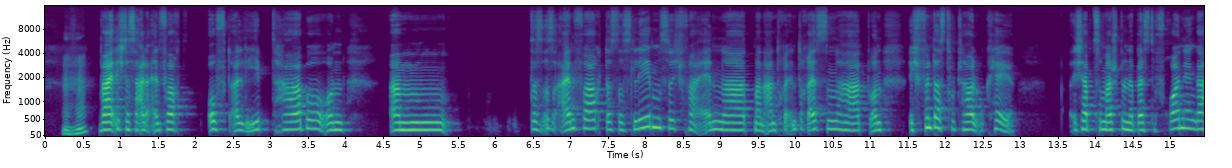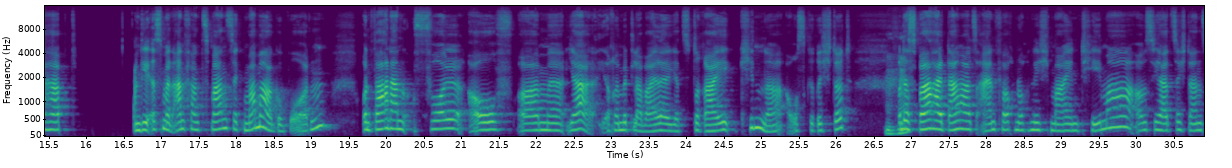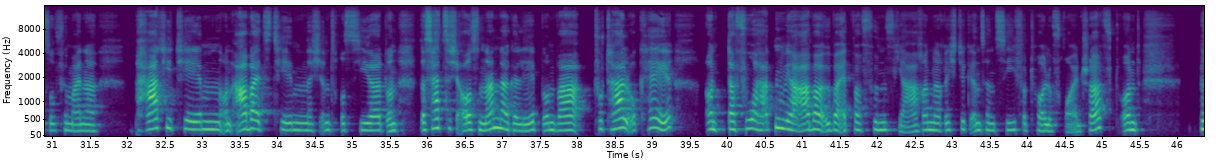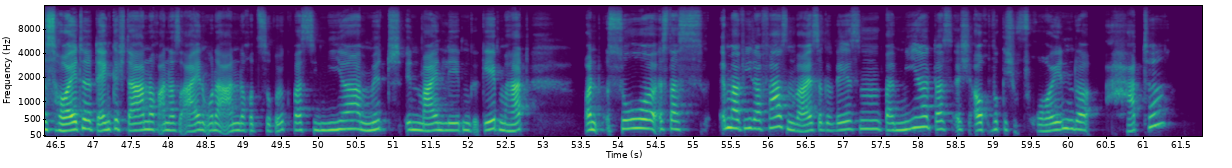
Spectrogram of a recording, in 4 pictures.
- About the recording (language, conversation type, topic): German, podcast, Wie baust du langfristige Freundschaften auf, statt nur Bekanntschaften?
- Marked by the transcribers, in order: none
